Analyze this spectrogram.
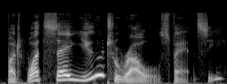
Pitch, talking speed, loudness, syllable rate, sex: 165 Hz, 185 wpm, -16 LUFS, 3.8 syllables/s, male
